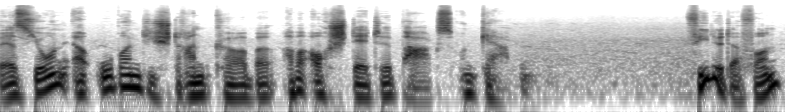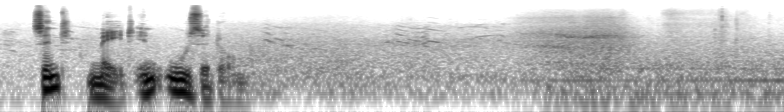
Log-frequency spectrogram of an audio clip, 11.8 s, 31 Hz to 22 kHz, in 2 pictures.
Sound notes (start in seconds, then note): 7.7 screeching of seagulls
